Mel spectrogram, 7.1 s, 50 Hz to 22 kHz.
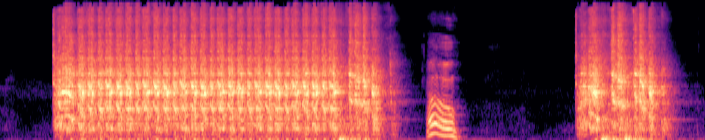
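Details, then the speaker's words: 1979 Suzuki GS750 sitting since 1984, first start attempt, float bowls possibly not yet filled: uneven cranking with the engine catching and firing in ragged bursts then stalling, then a second short try; it is trying to start but not running. "listen to that it's hidden let's take chuck off it wants to almost"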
